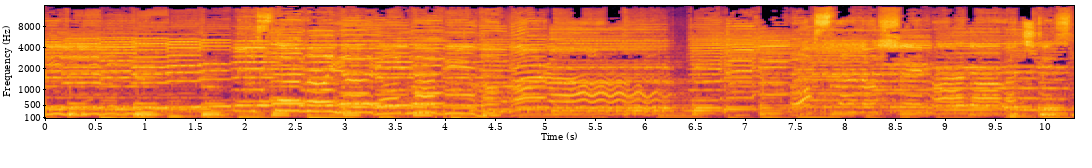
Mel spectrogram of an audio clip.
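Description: Croatian folk ensemble of tamburicas, accordion, violin and double bass playing a song, the accordion prominent over a steady plucked bass line, with a note wavering in vibrato about halfway through.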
